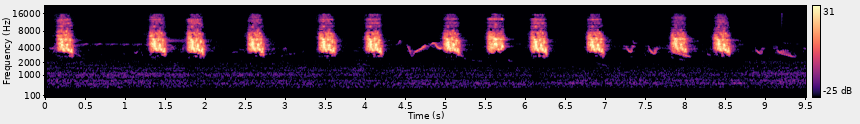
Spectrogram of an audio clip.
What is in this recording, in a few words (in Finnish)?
pikkuvarpunen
